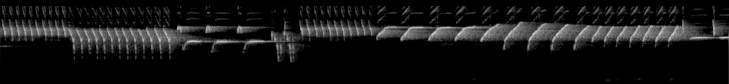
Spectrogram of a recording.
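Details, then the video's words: Canary song for training young canaries: a dense fast trill, short flat whistles, another trill, then a long run of rising whistled syllables speeding up toward the end. "Ders Gibi Kanarya Sesi Ve Ötüşü 2 Saat Kesintisiz"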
